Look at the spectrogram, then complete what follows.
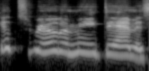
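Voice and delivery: mock tearful insistence; crying fan meme. Quoting the crying wrestling fan in a lightly tearful voice. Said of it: "gif that we see of the guy crying".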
